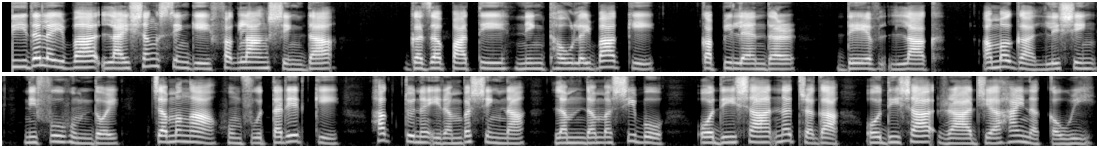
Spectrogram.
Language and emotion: Manipuri, neutral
